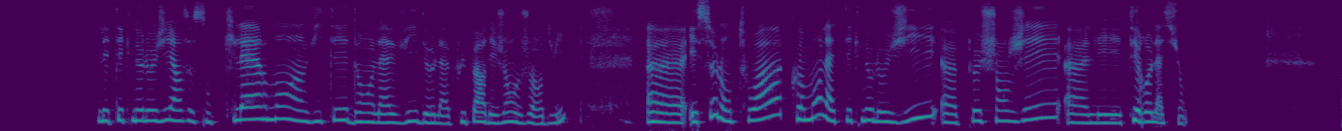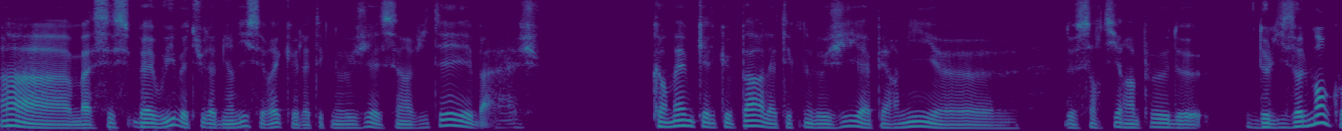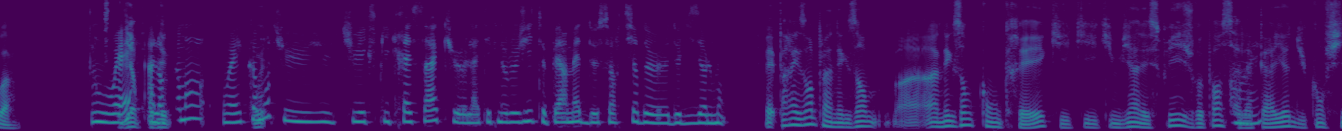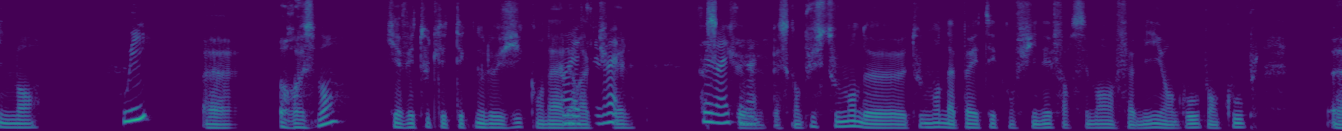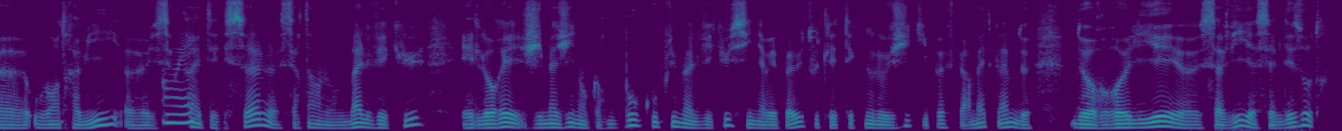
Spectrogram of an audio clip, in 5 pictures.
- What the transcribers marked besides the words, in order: stressed: "clairement"; stressed: "mal"; stressed: "beaucoup"
- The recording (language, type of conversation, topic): French, podcast, Comment la technologie change-t-elle tes relations, selon toi ?
- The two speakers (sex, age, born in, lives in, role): female, 45-49, France, France, host; male, 45-49, France, France, guest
